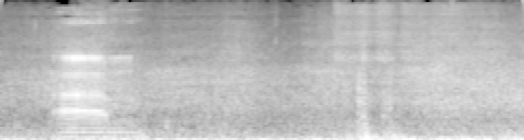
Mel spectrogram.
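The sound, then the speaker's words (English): Steady low road rumble and wind noise heard from inside a car being driven, with a brief high tonal sound early on and a passing car whooshing by about midway. “Maybe you guys can hear the cars, and maybe that's cool.”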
